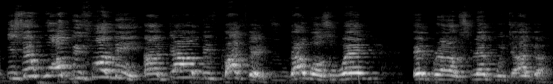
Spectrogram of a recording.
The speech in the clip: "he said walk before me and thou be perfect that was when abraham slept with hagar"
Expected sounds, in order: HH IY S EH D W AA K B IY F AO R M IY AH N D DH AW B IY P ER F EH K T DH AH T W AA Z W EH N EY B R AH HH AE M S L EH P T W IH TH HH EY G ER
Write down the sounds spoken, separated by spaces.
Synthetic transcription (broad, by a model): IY S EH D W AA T B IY F AO M IY AH N D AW B IY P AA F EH T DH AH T W AA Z W EH N EY B R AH HH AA M S L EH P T W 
